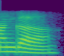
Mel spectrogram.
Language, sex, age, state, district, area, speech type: Kannada, female, 18-30, Karnataka, Bidar, urban, conversation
